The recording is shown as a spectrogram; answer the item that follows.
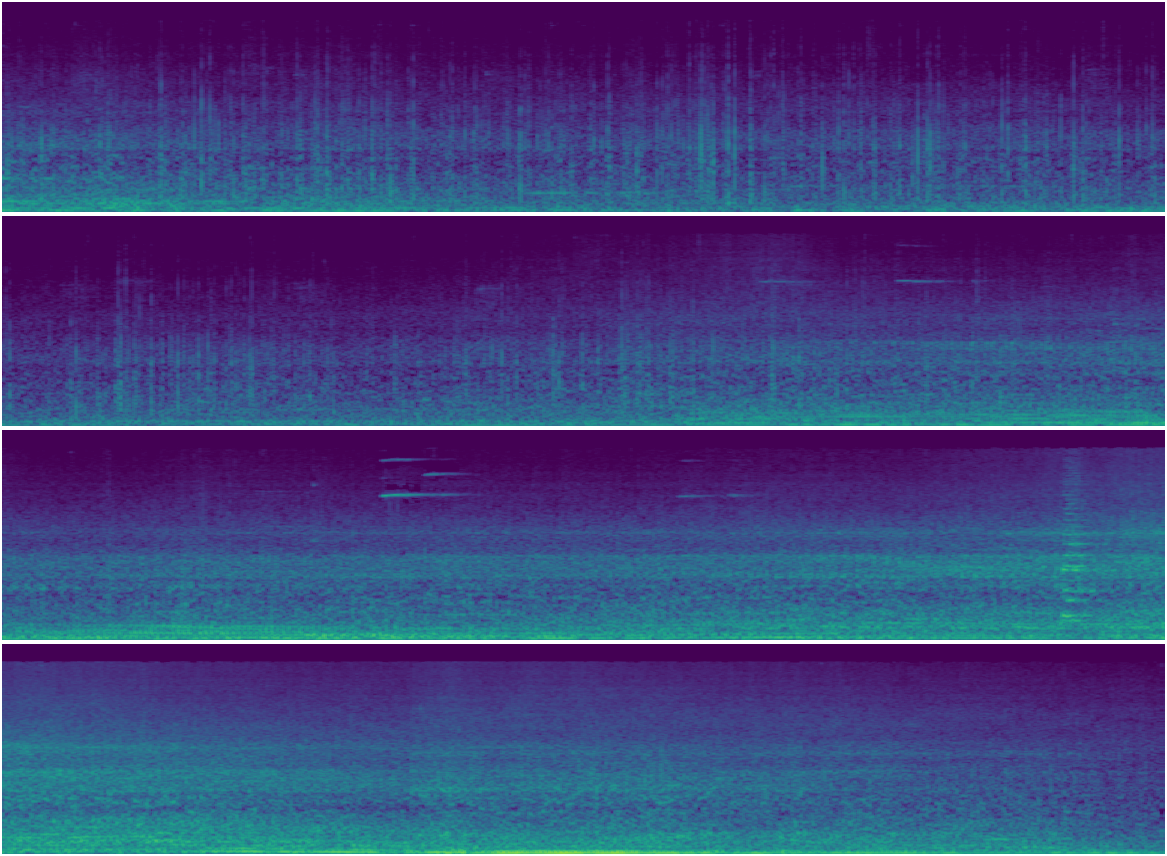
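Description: Street traffic on a wet road: motor scooter and bus engines approaching and passing, growing louder through the second half, with a vehicle horn tooting.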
